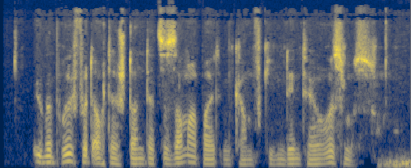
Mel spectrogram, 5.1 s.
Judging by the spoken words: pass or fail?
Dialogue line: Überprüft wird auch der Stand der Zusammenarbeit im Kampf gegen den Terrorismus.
pass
